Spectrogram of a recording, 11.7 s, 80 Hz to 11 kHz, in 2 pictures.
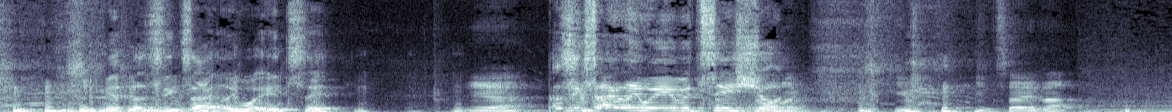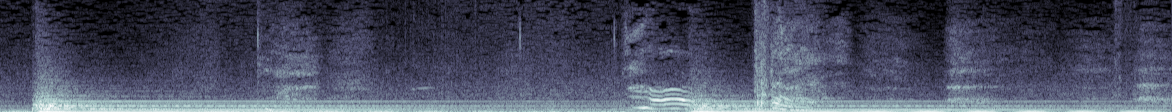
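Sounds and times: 
laughter: 0.0 - 2.4, 4.2 - 5.1
speech: 0.1 - 6.3
sustained droning bell tone with ringing overtones: 5.4 - 11.7.

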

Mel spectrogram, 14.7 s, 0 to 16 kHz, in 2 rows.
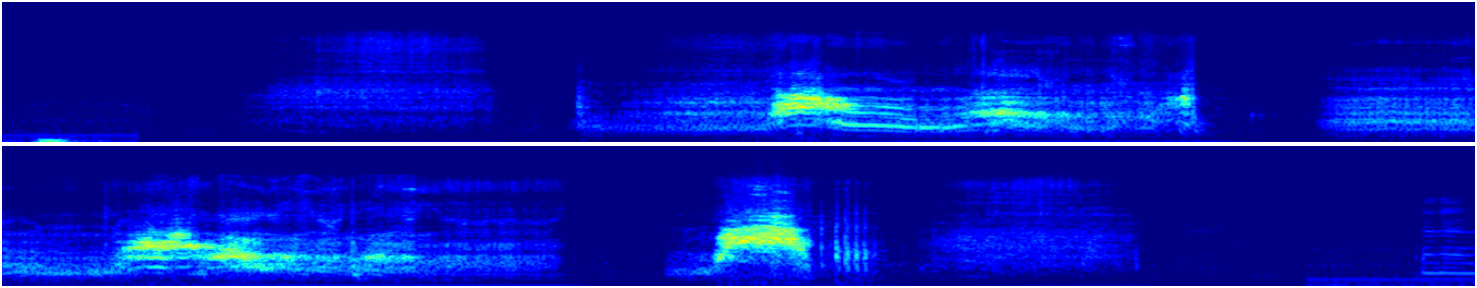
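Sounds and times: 
mountain lion screaming: 3.0 - 6.0, 6.6 - 13.0.

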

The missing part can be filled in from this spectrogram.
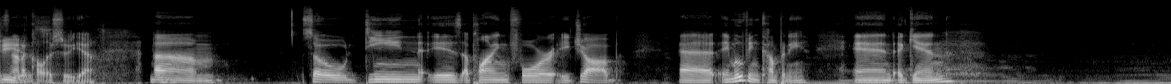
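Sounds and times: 
speech: 0.0 - 2.3, 3.0 - 9.8
large moving truck driving by outside: 7.7 - 11.6.

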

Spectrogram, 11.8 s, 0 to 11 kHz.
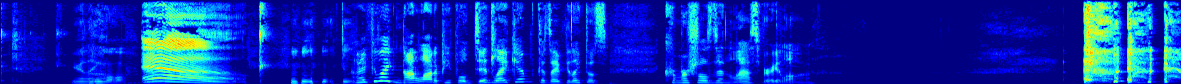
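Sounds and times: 
speech: 0.7 - 8.3
person coughing after inhaling cheese-snack dust: 10.8 - 11.8.

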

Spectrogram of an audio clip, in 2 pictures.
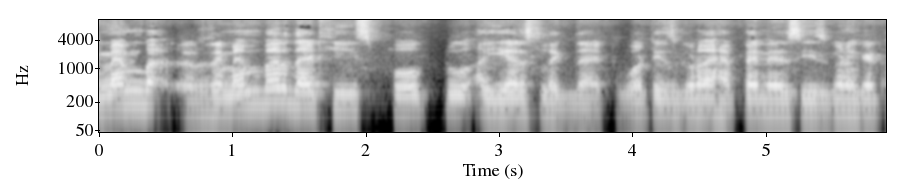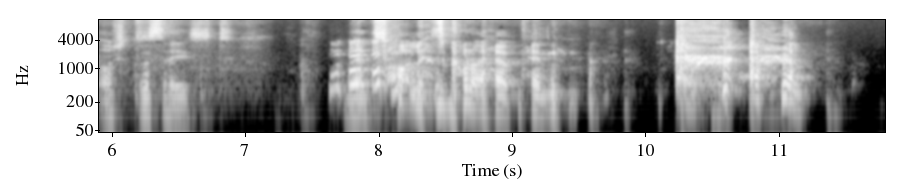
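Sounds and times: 
speech: 0.0 - 6.9, 7.6 - 9.7, 10.3 - 11.3
person coughing harshly: 7.8 - 8.5, 10.2 - 11.4
laughter: 7.8 - 9.8.

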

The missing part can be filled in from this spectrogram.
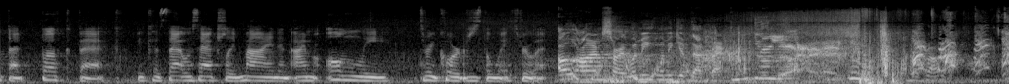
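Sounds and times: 
speech: 0.0 - 9.4
dog yipping and whimpering: 9.1 - 10.0.

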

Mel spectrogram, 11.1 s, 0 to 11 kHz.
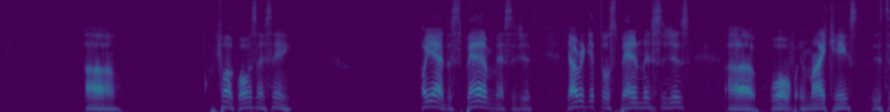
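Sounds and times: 
speech: 1.1 - 1.6, 2.6 - 3.7, 5.3 - 11.1
cat meowing: 4.5 - 5.3.

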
